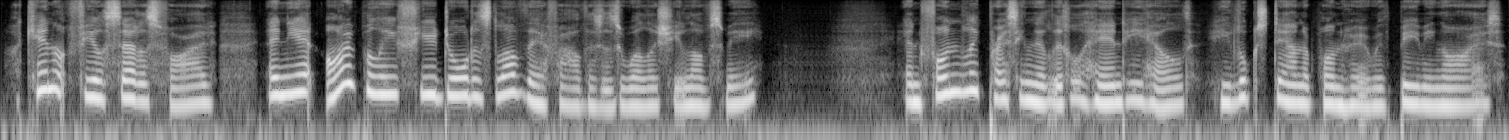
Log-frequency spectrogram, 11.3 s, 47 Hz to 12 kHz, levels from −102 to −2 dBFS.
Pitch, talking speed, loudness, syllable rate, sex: 230 Hz, 185 wpm, -19 LUFS, 5.2 syllables/s, female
